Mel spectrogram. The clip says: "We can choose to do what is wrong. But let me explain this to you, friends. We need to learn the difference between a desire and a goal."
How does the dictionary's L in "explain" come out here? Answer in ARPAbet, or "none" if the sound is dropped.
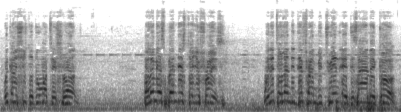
L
